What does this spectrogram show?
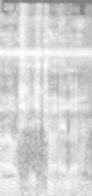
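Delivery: ordinary delivery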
